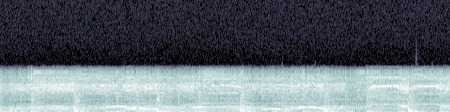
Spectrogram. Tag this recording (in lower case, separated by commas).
music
